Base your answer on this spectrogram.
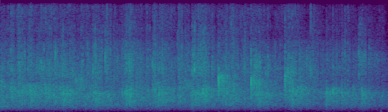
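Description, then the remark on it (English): A church audience breaks into steady applause for a church member's birthday, many hands clapping densely and evenly for several seconds at a moderate level, with no voices standing out. “Would you give her a hand clap of appreciation?”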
